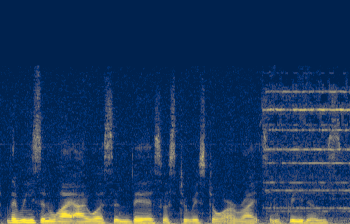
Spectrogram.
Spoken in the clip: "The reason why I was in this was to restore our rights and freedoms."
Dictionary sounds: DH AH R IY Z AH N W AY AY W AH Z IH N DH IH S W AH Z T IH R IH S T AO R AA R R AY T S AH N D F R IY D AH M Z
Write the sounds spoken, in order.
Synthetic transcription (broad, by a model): DH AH R IY Z AH N W AY AY W AH Z IH N DH IH S W AH Z T IH R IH S T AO AA R R AY T S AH N F R IY D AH M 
